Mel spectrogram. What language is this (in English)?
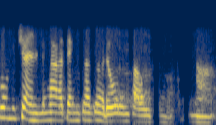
Konkani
